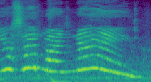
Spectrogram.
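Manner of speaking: high, slow, tearful joy; overjoyed sobbing cry; proud happy crying. Acted. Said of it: "Calcrix starts to cry now".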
